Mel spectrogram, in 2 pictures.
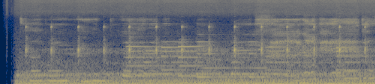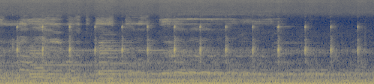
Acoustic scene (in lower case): car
